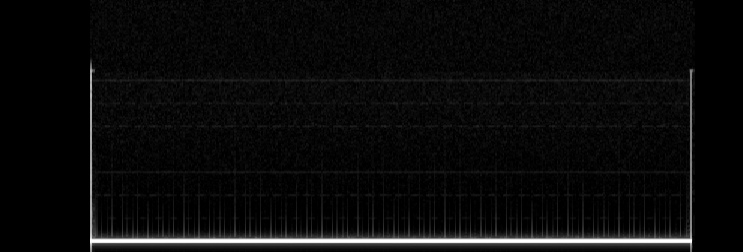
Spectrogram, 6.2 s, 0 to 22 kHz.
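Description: Steady 1 kHz line-up test tone, the reference tone that goes with broadcast colour bars. It starts with a small click just under a second in, holds one unchanging pitch for about five seconds, and cuts off with another click near the end.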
